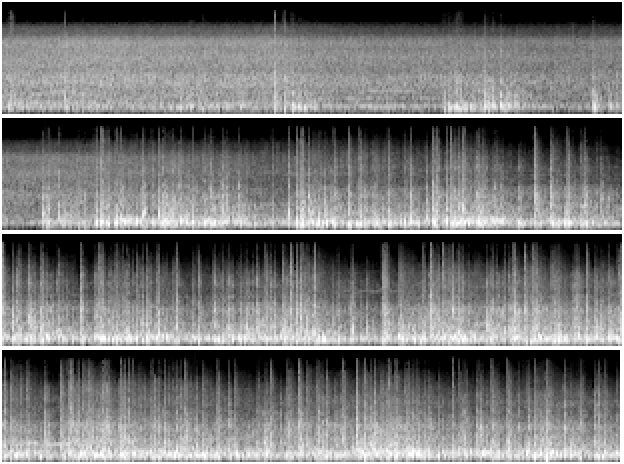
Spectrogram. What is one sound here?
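Fireworks burst with booms.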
